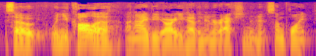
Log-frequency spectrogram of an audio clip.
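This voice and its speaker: A middle-aged man representing a software company gives a demo, describing the product in a relaxed, conversational way as he's interviewed. His delivery is brisk and his tone darkish. A lapel microphone clipped to him records him clearly in an indoor meeting room, with low room rumble underneath.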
